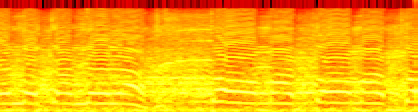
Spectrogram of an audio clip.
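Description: Boxing-arena crowd shouting and cheering, many voices overlapping and some calls held long.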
